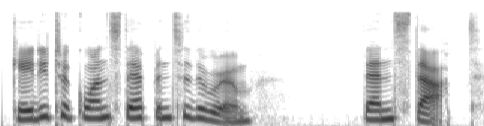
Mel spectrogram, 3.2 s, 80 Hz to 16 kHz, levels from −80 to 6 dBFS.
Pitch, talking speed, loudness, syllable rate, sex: 240 Hz, 150 wpm, -20 LUFS, 5.5 syllables/s, female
